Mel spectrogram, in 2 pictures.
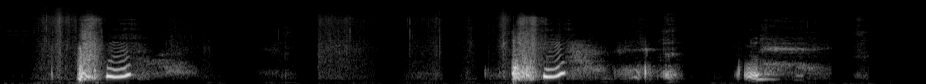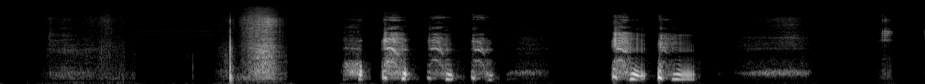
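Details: Several sharp sneezes in a row from a girl, some with a voiced lead-in, separated by short pauses and soft breaths; repeated ordinary sneezing.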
